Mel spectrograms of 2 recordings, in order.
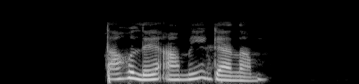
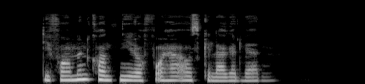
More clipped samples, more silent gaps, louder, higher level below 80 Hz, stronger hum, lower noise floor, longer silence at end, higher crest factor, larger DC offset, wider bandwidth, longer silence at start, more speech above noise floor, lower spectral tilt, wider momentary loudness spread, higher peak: neither; neither; first, -17 LUFS vs -21 LUFS; first, -60 dBFS vs -68 dBFS; neither; first, under -90 dBFS vs -74 dBFS; about the same, 0.95 s vs 0.9 s; about the same, 18 dB vs 18 dB; neither; second, 7.4 kHz vs 11.5 kHz; first, 1.05 s vs 0.45 s; first, over 74 dB vs 53 dB; first, -7.5 dB/octave vs -6 dB/octave; about the same, 10 LU vs 12 LU; about the same, -2 dBFS vs -4 dBFS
